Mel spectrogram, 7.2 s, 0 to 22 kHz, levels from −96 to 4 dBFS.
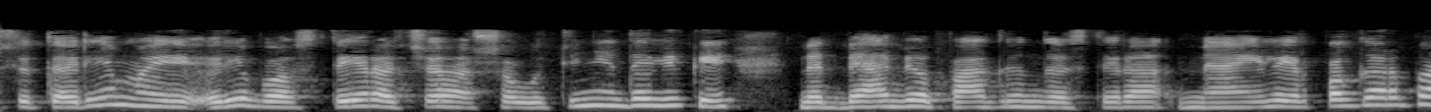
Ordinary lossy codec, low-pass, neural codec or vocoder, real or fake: MP3, 48 kbps; 7.2 kHz; vocoder, 44.1 kHz, 128 mel bands, Pupu-Vocoder; fake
